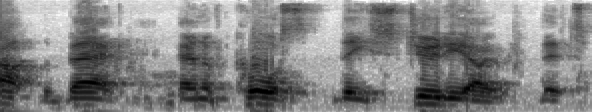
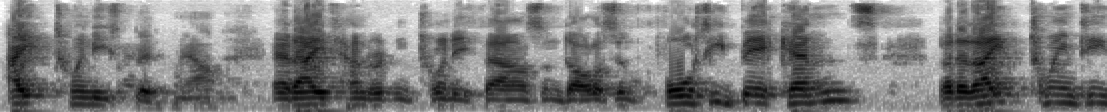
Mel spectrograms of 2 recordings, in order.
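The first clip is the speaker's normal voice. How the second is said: brisk auction patter, rising on calls; auctioneer calling bids; 2 semitones higher than usual. Real, not acted. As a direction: drive the room like a live auctioneer.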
